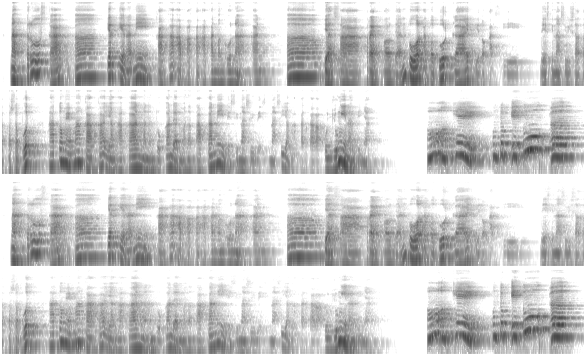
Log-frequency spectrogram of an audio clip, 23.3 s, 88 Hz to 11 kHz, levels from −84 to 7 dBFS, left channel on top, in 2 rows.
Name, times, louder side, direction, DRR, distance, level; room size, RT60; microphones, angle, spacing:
voice 1, 0.2-1.2 1.5-5.2 5.7-10.3 10.8-12.2 12.6-17.4 17.8-19.0, left 3 dB, 50° left, 7 dB, 0.4 m, -34 dB
voice 2, 20.1-21.1 21.4-22.9, equal, 35° right, 0 dB, 1.2 m, -27 dB
6.8 x 5.7 x 2.6 m, 0.95 s
head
